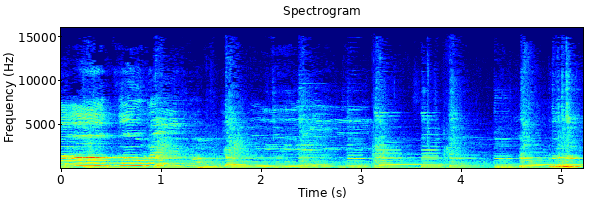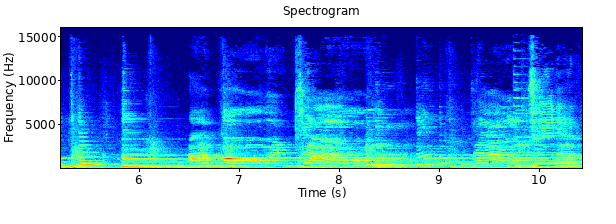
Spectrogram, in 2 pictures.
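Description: Acoustic guitar and mandolin playing a blues tune together live, plucked notes and strummed chords over a steady rhythm.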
